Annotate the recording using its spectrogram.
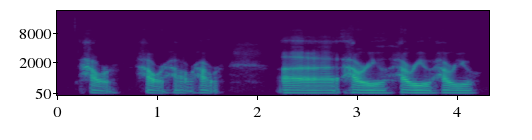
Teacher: a partially reduced ow that is r-colored um so it's like this weird blend between ow and ur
